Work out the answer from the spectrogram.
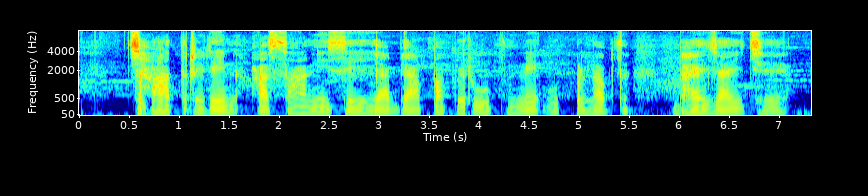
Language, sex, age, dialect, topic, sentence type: Maithili, male, 18-24, Eastern / Thethi, banking, statement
